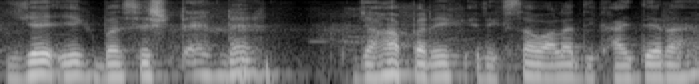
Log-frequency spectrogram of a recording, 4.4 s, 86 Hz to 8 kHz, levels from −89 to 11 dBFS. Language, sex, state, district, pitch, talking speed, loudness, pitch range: Hindi, male, Bihar, East Champaran, 130 Hz, 190 wpm, -21 LUFS, 125-145 Hz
